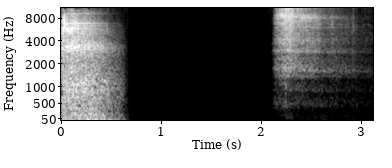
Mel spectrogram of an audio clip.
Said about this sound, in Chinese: 没等这女的说完，男人已经摔门出去了。巨大的摔门声不但震得我耳朵嗡嗡直响，也吵醒了四零二那对夫妇。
